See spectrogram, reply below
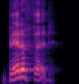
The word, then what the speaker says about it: Biddeford: Biddeford. You got to drop the ah. Biddeford.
